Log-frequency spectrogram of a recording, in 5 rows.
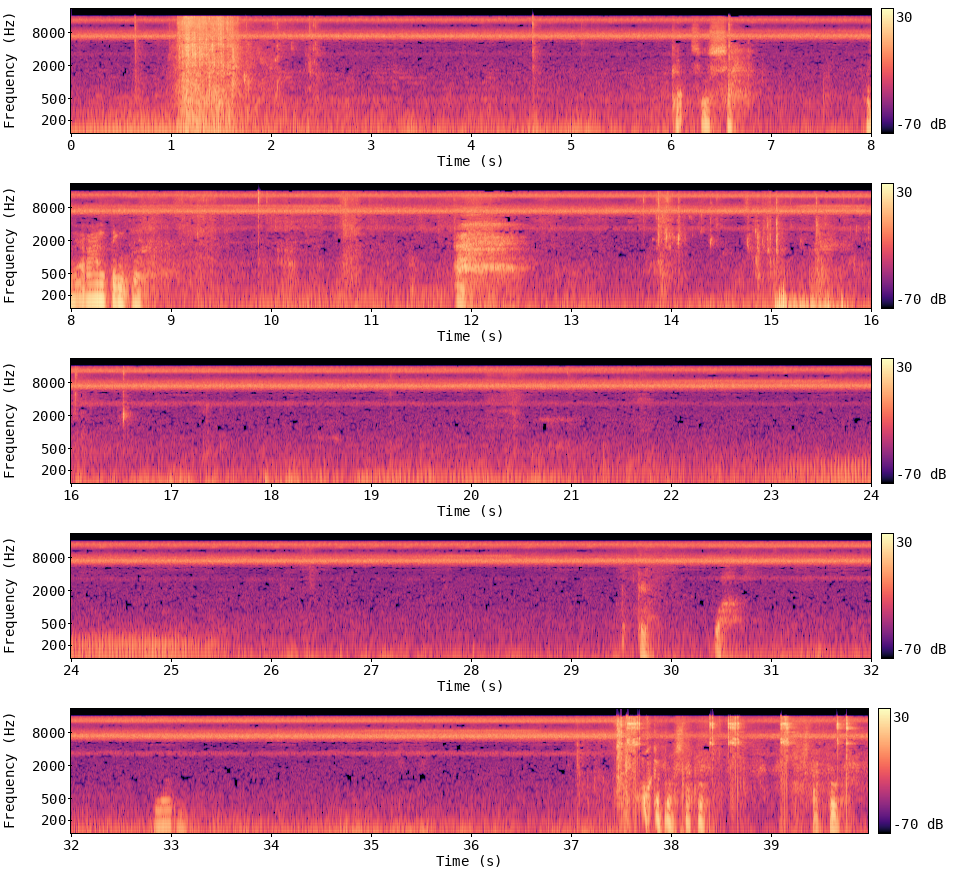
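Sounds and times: shrill insect chorus: 0:00.0 - 0:39.9
handling knocks and rustles: 0:37.1 - 0:39.9.

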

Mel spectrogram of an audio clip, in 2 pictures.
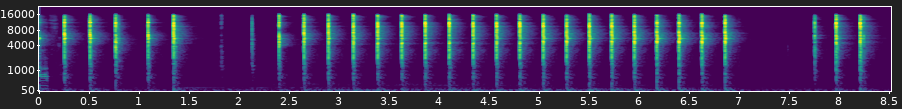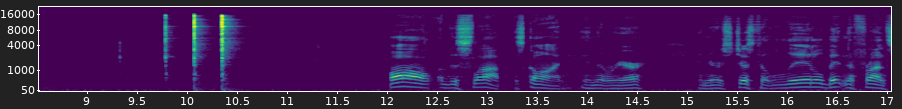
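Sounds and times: hammer tapping steel punch: 0:00.0 - 0:08.5, 0:09.3 - 0:10.6.

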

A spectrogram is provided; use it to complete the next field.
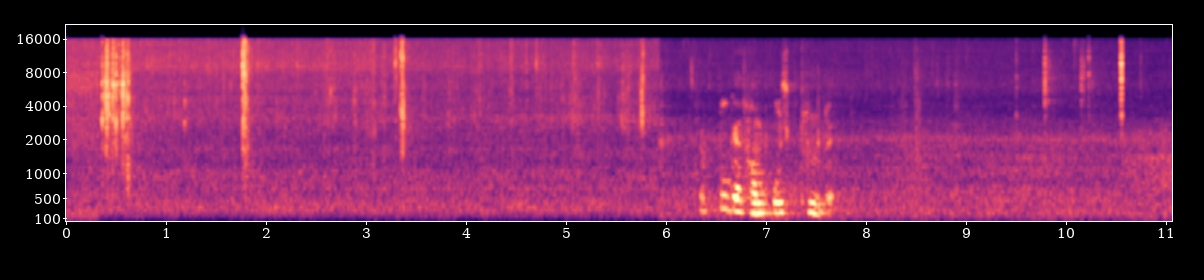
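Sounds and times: steady hiss: 0:00.0 - 0:11.0
lettuce leaves tearing: 0:00.2 - 0:06.0.

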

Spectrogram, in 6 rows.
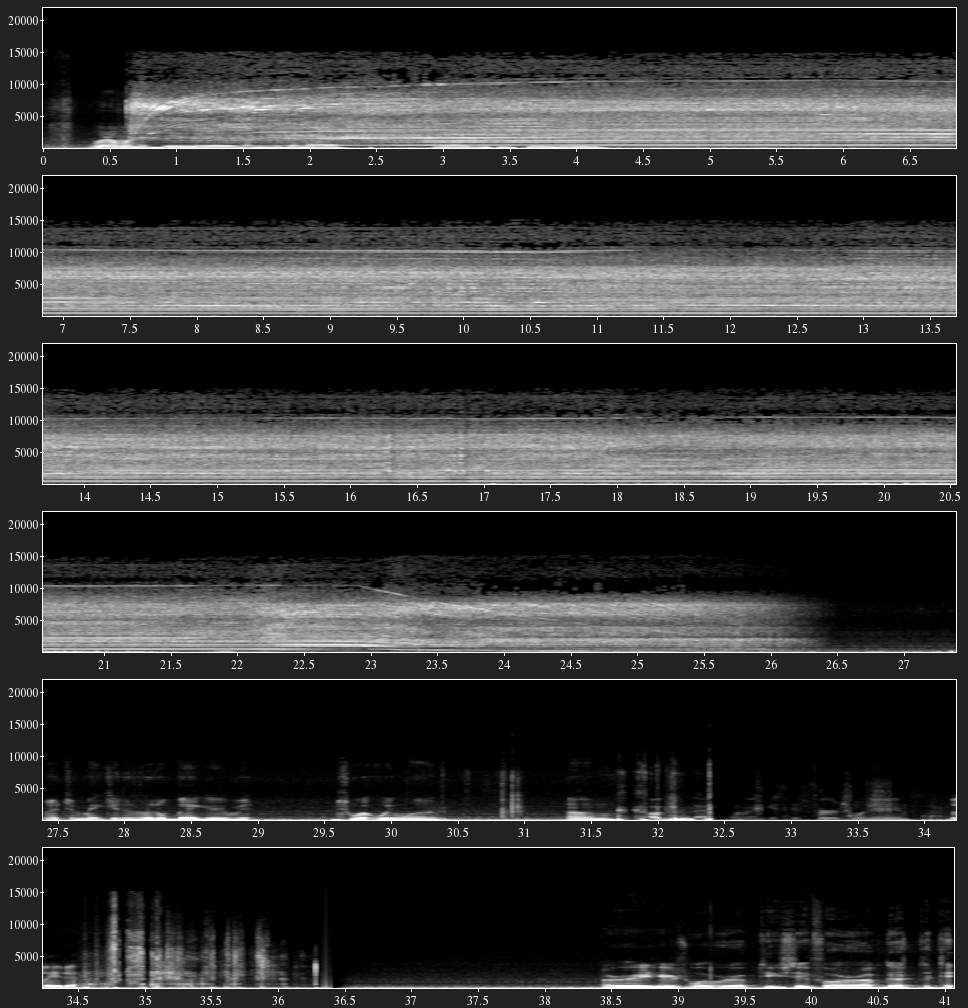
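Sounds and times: rotary tool whine: 0:00.6 - 0:26.6.

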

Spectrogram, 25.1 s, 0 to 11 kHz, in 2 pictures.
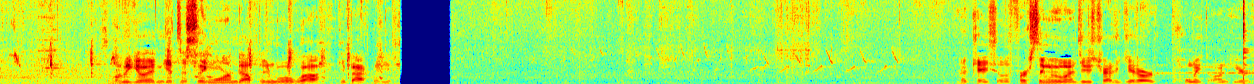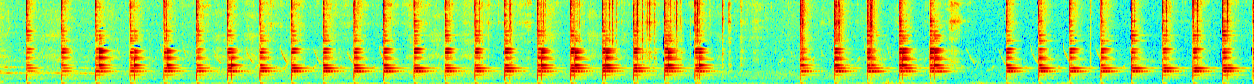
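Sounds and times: hammer ringing on anvil: 0:11.7 - 0:19.8, 0:20.6 - 0:25.0.

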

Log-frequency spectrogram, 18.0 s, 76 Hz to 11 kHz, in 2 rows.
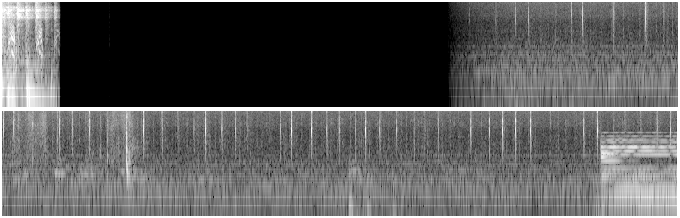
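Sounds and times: low steady hum: 0:06.1 - 0:18.0
clock ticking fast: 0:06.5 - 0:18.0.

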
